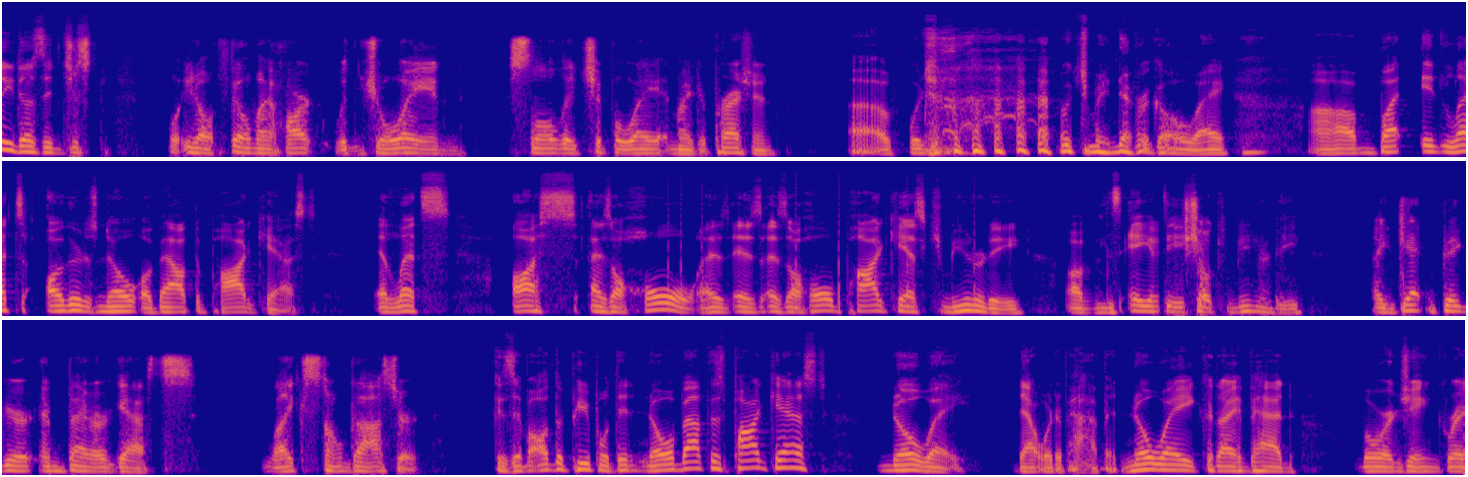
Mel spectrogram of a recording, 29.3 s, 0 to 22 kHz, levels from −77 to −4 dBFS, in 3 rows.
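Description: From 0.45 to 4.85 s a call bitrate drop pulls the speech from 64 kbps down to 9 kbps, where it stays for about 4.3 s. Told to spend far fewer bits, the Opus encoder quantises coarsely and narrows the coded band from 20 kHz to 8 kHz, so the voice turns muffled and watery. On a spectrogram everything above 8 kHz disappears abruptly, and the remaining bands look blotchy and smeared.

Between 14.21 and 16.26 s comes a train of clicks: about seven sharp ticks at an irregular pace of roughly 2.9 per second, peaking about 10 dB above the speech and audible in the gaps as well. The likely cause is interference from nearby equipment or a faulty connection or power supply. The waveform shows isolated, near-identical spikes, and the spectrogram shows thin vertical lines running across the full height.

From 16.99 to 17.08 s a short stall from a late packet holds the current sound for 52 ms while the jitter buffer sits empty. 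Nothing is lost, and playback resumes from the same point, now running 52 ms later. On a spectrogram the harmonics run flat and unchanging for that stretch, and the waveform repeats one cycle shape.

Short concealed packet loss follows at 17.45 to 17.51 s and again at 17.60 to 17.67 s. Each time about 40 ms of audio never arrived, and the decoder papered over the hole with 32 ms and then 42 ms of extrapolated signal before cross-fading back. Each gap sounds like a brief smear or wobble. In the spectrogram the harmonics are copied forward, slightly blurred and fading, and the waveform loses detail there.

A second call bitrate drop runs from 17.55 to 22.90 s, spanning the second concealment. The rate falls from 64 kbps to 10 kbps, with about 5.3 s at the bottom, and the band again shrinks from 20 kHz to 8 kHz. The muffled, coarse quality returns, and the spectrogram again shows a hard ceiling at 8 kHz over patchy, low-detail bands.

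Inside that stretch, from 19.06 to 19.50 s, a jitter buffer speed-up trims roughly 40 ms of backlog by cutting out short pitch-period slices. The speech plays about 8 percent fast with unchanged pitch and sounds hurried. The waveform shows periods removed at the splices, and the spectrogram's syllable patterns appear slightly compressed in time while the harmonic spacing stays the same.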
